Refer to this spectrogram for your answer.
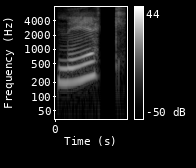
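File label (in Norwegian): "nek", Norwegian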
